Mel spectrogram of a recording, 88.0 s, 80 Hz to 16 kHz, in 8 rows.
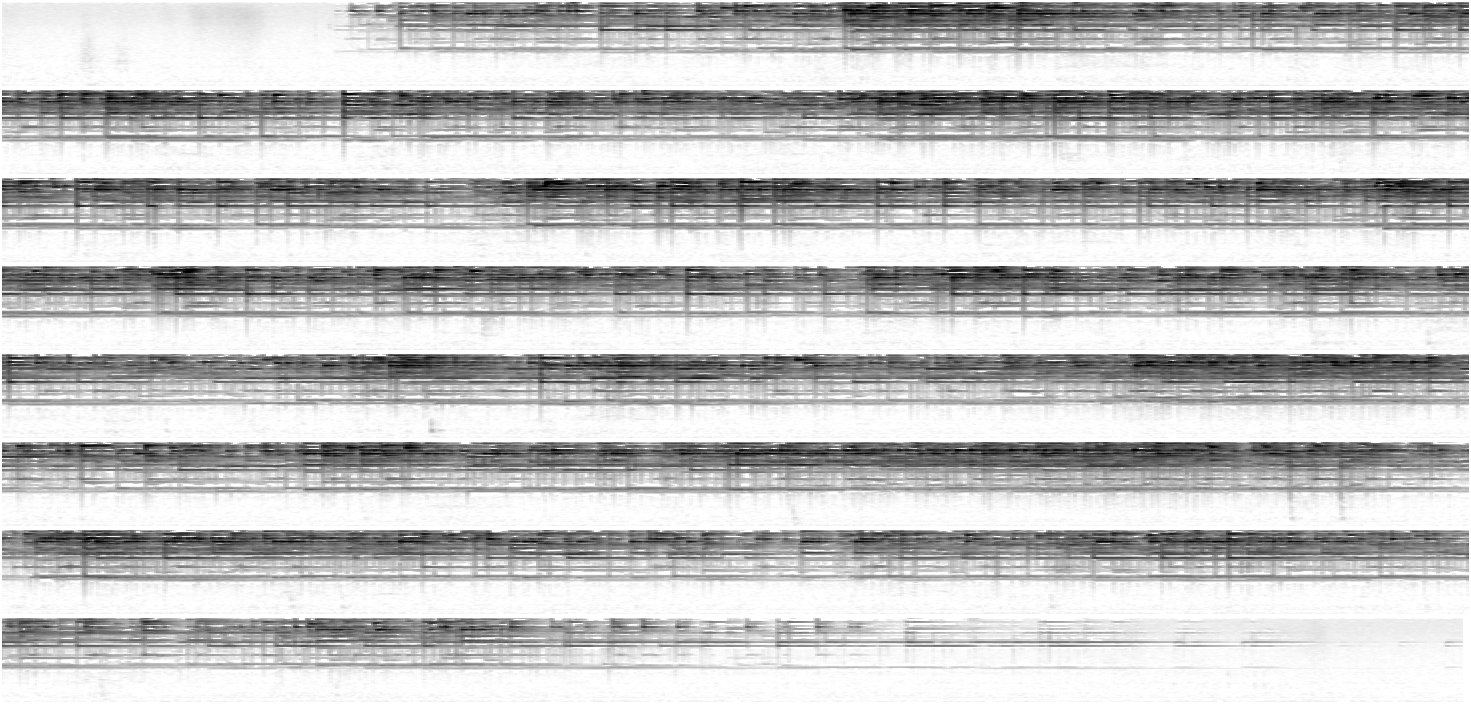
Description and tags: Close-mic of a chime bar made from various size house keys. This was recorded with high quality gear.
Schoeps CMC6/Mk4 > Langevin Dual Vocal Combo > Digi 003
